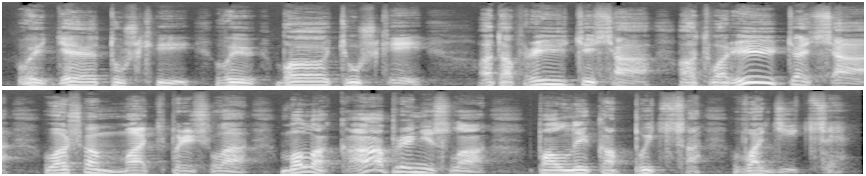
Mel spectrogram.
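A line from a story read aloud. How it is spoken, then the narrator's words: Deep thick-voiced shout. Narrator (Russian): закричал своим толстым голосом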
